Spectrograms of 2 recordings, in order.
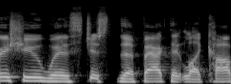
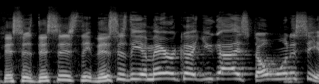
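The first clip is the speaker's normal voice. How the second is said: higher, lecturing the nation; mock preachy Cops show; 8 semitones higher than usual. The show Cops to its viewers, a mock sermon voice.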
